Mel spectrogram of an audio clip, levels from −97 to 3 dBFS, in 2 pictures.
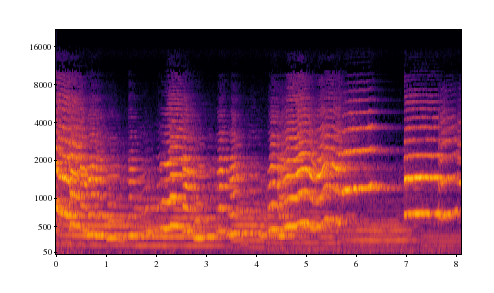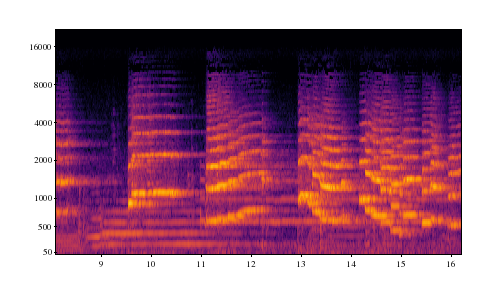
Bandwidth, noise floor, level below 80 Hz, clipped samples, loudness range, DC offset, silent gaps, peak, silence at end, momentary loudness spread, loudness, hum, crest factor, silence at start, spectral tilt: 10.5 kHz; -40 dBFS; -56 dBFS; under 0.1%; 4 LU; under 0.1%; none; -4 dBFS; 0 s; 14 LU; -18 LUFS; none; 14 dB; 0 s; -3 dB/octave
